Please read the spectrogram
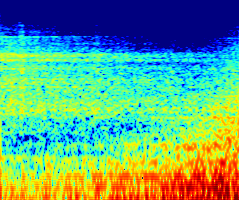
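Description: A low, steady rumble in a dramatic trailer soundtrack between louder music passages. It thins out partway through, then swells again near the end.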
